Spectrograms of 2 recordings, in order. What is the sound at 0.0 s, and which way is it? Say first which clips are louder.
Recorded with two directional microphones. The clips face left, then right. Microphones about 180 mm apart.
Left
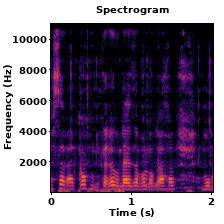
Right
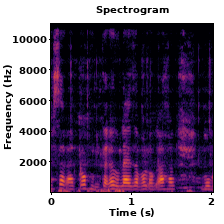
Speech: left 2 dB; 10° right (ahead or behind).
